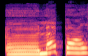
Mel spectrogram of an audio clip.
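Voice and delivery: blurted storybook exclamation; crying out. A narrator's reading. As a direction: call the answer out. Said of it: "s'écria Léo".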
